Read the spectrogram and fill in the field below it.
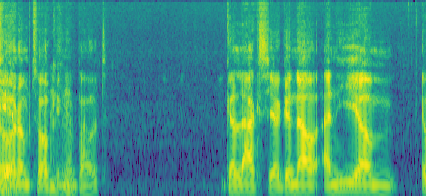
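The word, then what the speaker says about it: Galaksija: invented this Galax computer how how do you pronounce it you know what I'm talking about Galaxia now and he um it was this do-it-yourself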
